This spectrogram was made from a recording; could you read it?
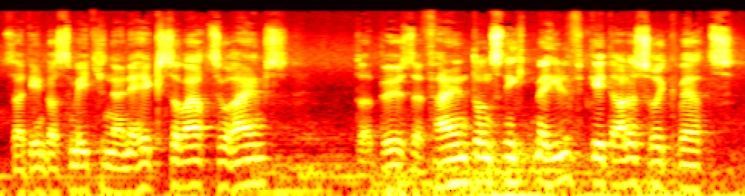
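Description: An actor playing a grim but hospitable charcoal burner, declaiming solemnly in a classical verse radio drama. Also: male voice, medium pitch, steady tone, measured pace, lightly acted. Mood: grim, foreboding. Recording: noisy recording with storm-like ambience.

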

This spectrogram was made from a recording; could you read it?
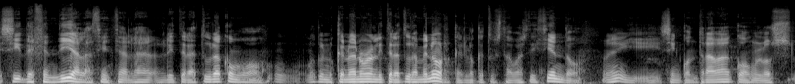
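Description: A man with an accent from Spain chatting casually on the radio, enthusiastic and often restarting his phrases. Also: fairly low pitch. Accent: Spanish from Spain. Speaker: radio co-host or guest commentator.

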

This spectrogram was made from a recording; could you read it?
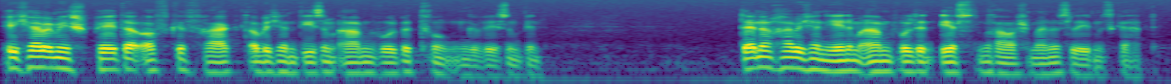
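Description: A very low male voice plays a self-pitying middle-aged merchant who has taken to drink. He confesses in a brooding, deliberate manner. It has the style of a 1950s radio play. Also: animated, darkish tone, heavily acted. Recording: 1950s radio drama studio recording.

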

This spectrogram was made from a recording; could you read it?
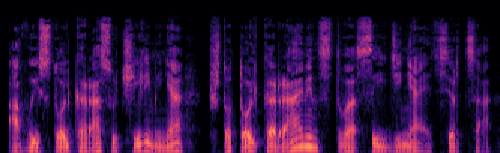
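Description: A man's voice: on the low side, lively intonation, measured pace, husky, no room sound, clean studio sound. A man voicing a clever, dutiful young woman in a storybook tale, formal, courteous and self-assured. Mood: respectful, proud.

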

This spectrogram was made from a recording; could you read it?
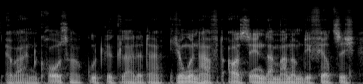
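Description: A stubborn, wry adventurer telling his own crime story for radio. His male voice is exceptionally deep, with a gravelly fry. He speaks drily and sardonically, in narration and dialogue alike. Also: steady tone, fast, full character voice. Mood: dry narrating. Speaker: narrator and lead character.

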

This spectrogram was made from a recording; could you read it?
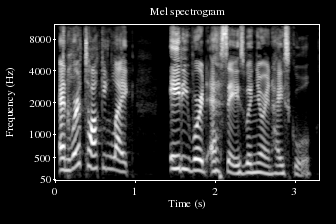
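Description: A woman's voice: medium pitch, expressive, a little fast, dry recording, clean studio sound. A woman from Singapore and Malaysia talking as a guest on a casual podcast, explaining things in a chatty, informal way.

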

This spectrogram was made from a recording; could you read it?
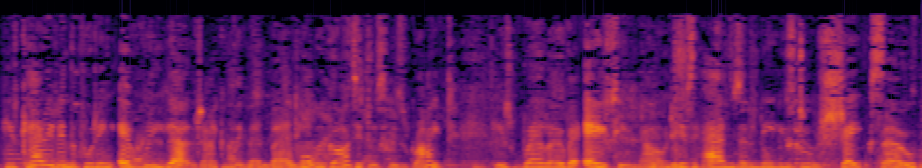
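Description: A woman's voice: medium pitch, lively intonation, moderate pace, a crowd in the background, close to an everyday voice. An actress playing a kindly, fussing upper-class English lady of the house in a radio drama. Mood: festive, gracious.

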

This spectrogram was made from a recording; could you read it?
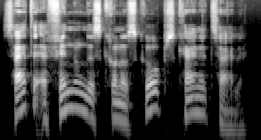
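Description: An actor playing a cautious, wry older uncle in a German radio drama. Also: male voice, medium pitch, very animated, moderate pace, fairly bright tone. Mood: puzzled. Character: cautious, wry old uncle smuggling forbidden things.

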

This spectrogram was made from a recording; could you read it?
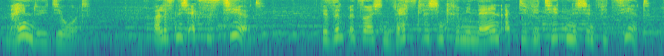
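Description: Woman acting as defiant young female student, fairly high voice, haughty, cool, scornful, noir radio play, music behind. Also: moderate pace, close to an everyday voice.

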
